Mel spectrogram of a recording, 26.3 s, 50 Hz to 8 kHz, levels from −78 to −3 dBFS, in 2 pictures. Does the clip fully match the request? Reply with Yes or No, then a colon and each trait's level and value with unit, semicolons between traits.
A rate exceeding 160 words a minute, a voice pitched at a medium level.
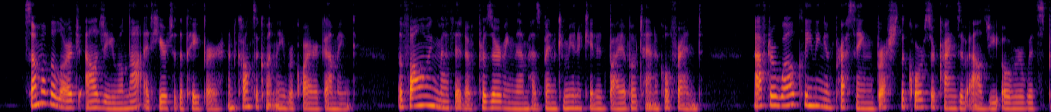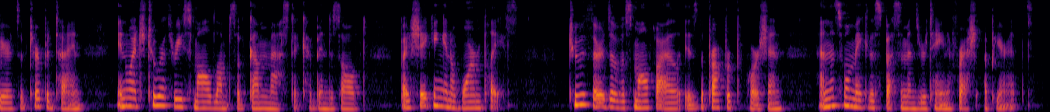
Yes: average, 190 wpm; medium, 165 Hz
